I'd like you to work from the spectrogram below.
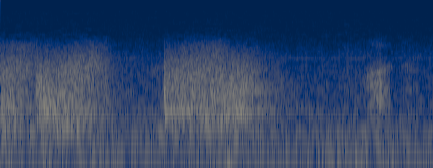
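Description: Gunshots in a radio drama, fired at a leech clinging to a man. A few booming bursts each fade in a long, noisy tail over a low rumble.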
